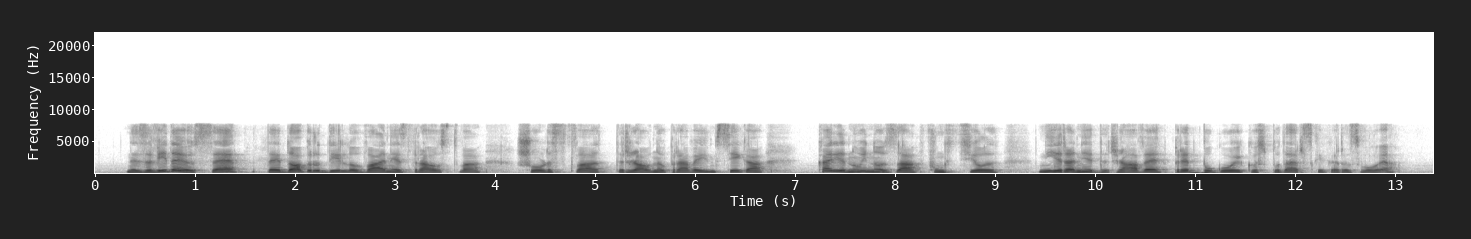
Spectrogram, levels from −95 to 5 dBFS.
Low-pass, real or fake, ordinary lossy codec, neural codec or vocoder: none; real; none; none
